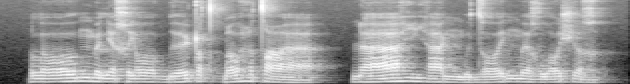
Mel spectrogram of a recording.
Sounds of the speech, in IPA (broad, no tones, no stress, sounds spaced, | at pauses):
l ɔː o̯ ŋ͡m œ l e χ j ɔː ɡ͡b əː ɖ œ tˤ ɡ͡b ɔ ɦ i tˤ aː | ɳ aː ɦ i ɦ aː ŋ͡m ʊ d ɔː e̯ ŋ͡m əː ʁ w ɔ ʃ ɤ ʁ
